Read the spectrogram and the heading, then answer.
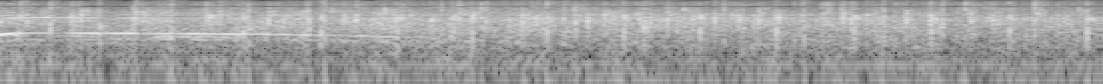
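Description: A crowd claps steadily and loudly, dense overlapping applause sustained throughout with a faint whistle-like tone drifting over it early on.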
